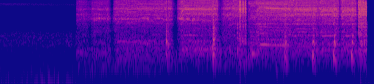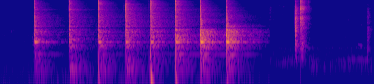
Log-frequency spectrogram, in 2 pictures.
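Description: A steady rasping mechanical noise for about three seconds. Then a claw hammer taps a wooden dowel into a hole in a hardwood stretcher: about eight quick, ringing taps at roughly four a second, and one more tap a moment later.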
